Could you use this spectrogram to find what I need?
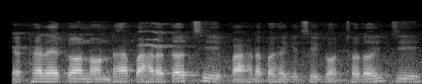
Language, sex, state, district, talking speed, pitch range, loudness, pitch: Odia, male, Odisha, Khordha, 140 wpm, 120-135 Hz, -18 LUFS, 125 Hz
